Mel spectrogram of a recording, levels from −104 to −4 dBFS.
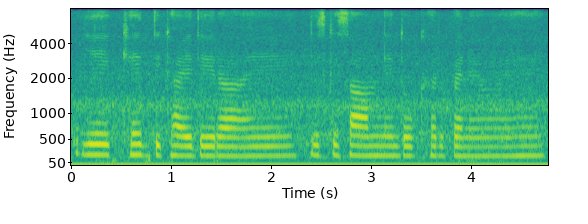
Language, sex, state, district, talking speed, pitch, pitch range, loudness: Hindi, female, Bihar, Lakhisarai, 175 wpm, 185 Hz, 180-195 Hz, -16 LUFS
